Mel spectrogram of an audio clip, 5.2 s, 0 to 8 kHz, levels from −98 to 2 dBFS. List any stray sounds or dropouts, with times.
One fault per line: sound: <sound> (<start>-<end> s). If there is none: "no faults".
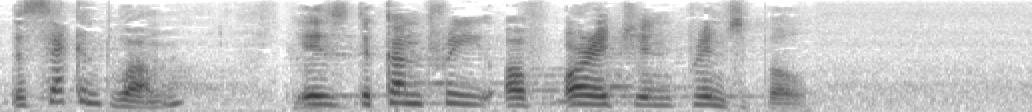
no faults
